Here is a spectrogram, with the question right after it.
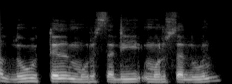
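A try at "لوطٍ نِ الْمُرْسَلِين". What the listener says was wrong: लूतिन नील मुरसलीन ना मेरे भाई, लूतिल नहीं पढ़ेंगे, लूतिन नील मुरसलीन।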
